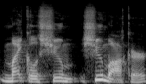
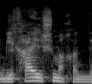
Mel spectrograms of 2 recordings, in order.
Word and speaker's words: Michael Schumacher: 원어의 발음보다는 그냥 영어로 발음하기 편하게 바꾸는 경우가 많이 있거든요. Yeah. 그래서 마이클 슈마커라고 많이 해요. 원래 이제 미카엘 슈마커인데.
